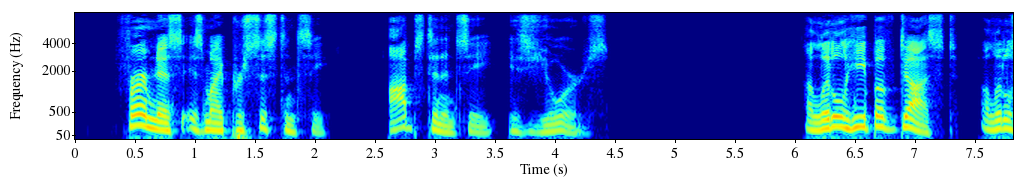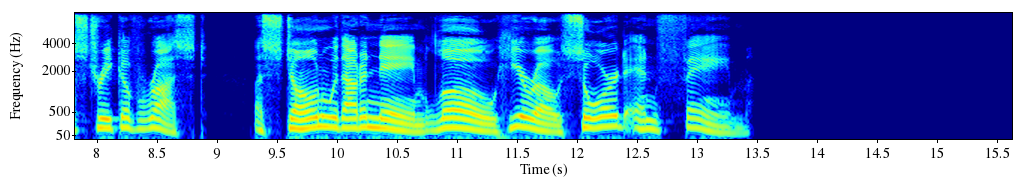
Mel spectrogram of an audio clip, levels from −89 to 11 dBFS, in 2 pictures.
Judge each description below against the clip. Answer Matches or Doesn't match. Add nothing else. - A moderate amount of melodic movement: Doesn't match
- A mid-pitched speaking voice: Matches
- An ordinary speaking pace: Doesn't match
